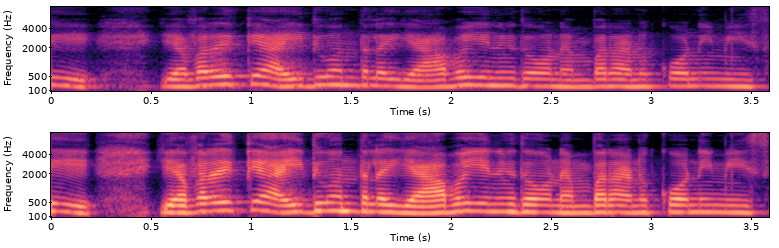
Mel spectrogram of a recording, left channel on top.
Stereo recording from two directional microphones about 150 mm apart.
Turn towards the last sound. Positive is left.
turn(degrees=-40)  # may be behind; listen again after turning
